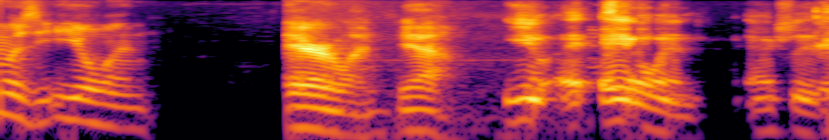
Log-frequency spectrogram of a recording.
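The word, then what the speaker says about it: Éowyn: Eowyn. Actually, is how I pronounce that.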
